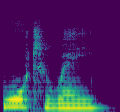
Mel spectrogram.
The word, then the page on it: waterway: British English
